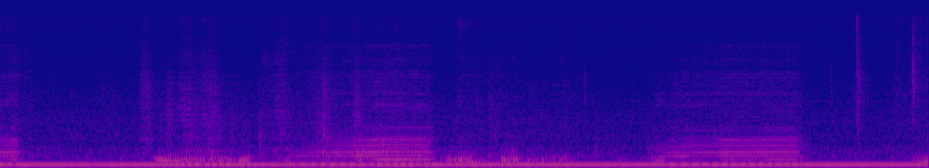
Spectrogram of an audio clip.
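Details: Repeated groaning, tonal snores over a constant low hum during sleep; snoring.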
